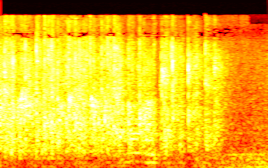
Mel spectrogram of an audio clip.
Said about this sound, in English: And let's just give God one more loud round of applause. Amen. Praise the Lord.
